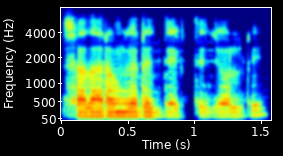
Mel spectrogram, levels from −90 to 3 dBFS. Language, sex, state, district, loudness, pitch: Bengali, male, West Bengal, Purulia, -17 LUFS, 115 Hz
